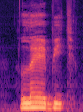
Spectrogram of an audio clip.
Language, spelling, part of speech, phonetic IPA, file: Ukrainian, лебідь, noun, [ˈɫɛbʲidʲ], Uk-лебідь.ogg
- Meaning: swan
